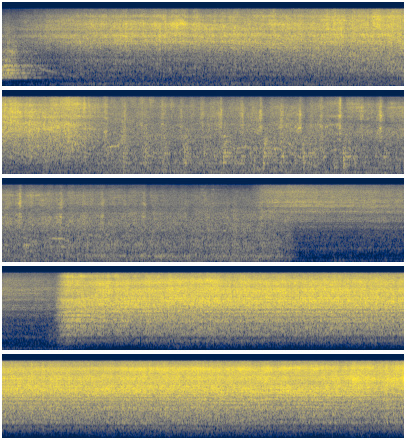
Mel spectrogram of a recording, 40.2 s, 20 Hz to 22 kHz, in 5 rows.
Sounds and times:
Hiss: 0.0s - 40.2s
Railroad car, train wagon: 0.0s - 40.2s
Train: 0.0s - 40.2s
Clickety-clack: 8.6s - 19.9s.

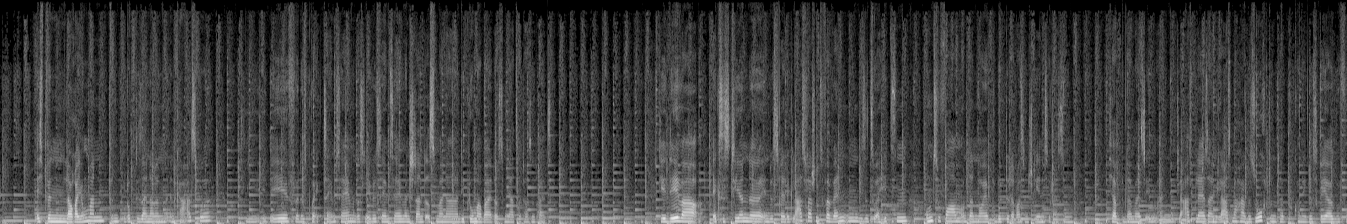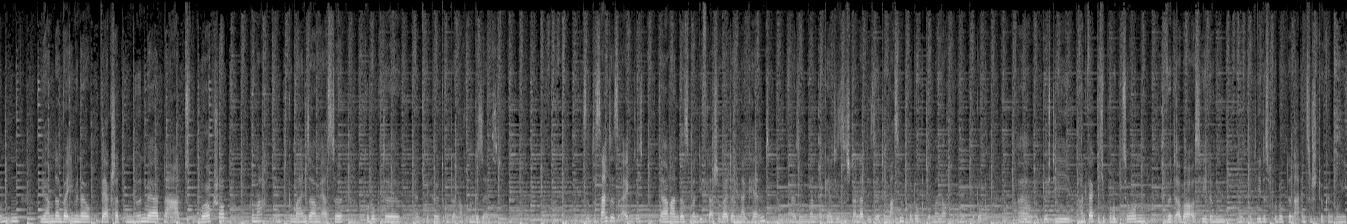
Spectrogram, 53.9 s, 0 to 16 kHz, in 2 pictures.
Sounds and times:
Music: 0.0s - 53.8s
Speech: 0.7s - 4.2s, 4.9s - 11.0s, 13.2s - 21.5s, 22.2s - 37.0s, 38.6s - 46.7s, 47.3s - 53.8s.

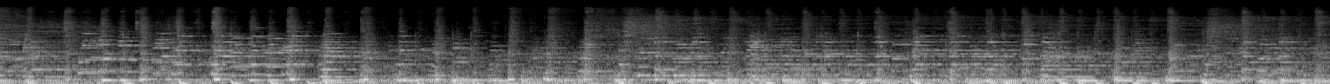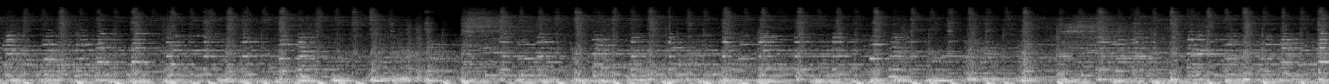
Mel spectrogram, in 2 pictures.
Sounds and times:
Drum: 0.0s - 26.5s
Steelpan: 0.0s - 26.5s.

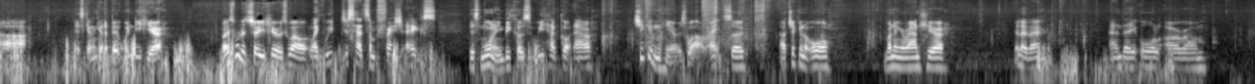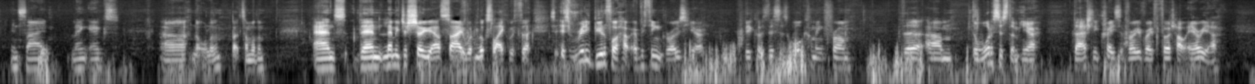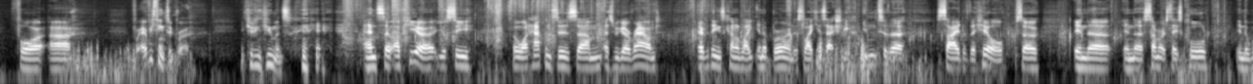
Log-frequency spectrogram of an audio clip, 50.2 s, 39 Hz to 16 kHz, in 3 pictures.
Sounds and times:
Speech: 0.0s - 0.4s, 1.0s - 2.3s, 3.0s - 11.1s, 11.8s - 12.7s, 13.5s - 14.0s, 14.8s - 16.2s, 16.9s - 18.3s, 18.9s - 20.3s, 20.9s - 28.1s, 28.8s - 33.0s, 33.6s - 34.6s, 35.2s - 37.5s, 38.2s - 50.1s.

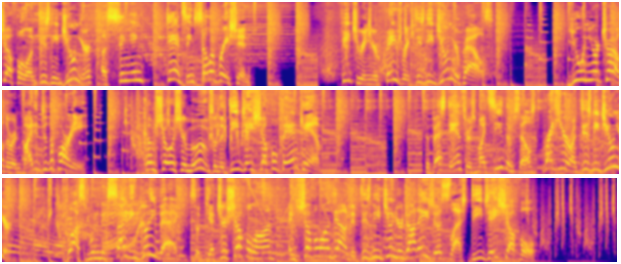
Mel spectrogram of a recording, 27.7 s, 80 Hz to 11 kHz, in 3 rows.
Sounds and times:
Speech: 0.0s - 3.8s, 5.1s - 7.4s, 8.5s - 10.5s, 11.4s - 14.1s, 15.6s - 26.5s
Music: 0.0s - 27.7s.

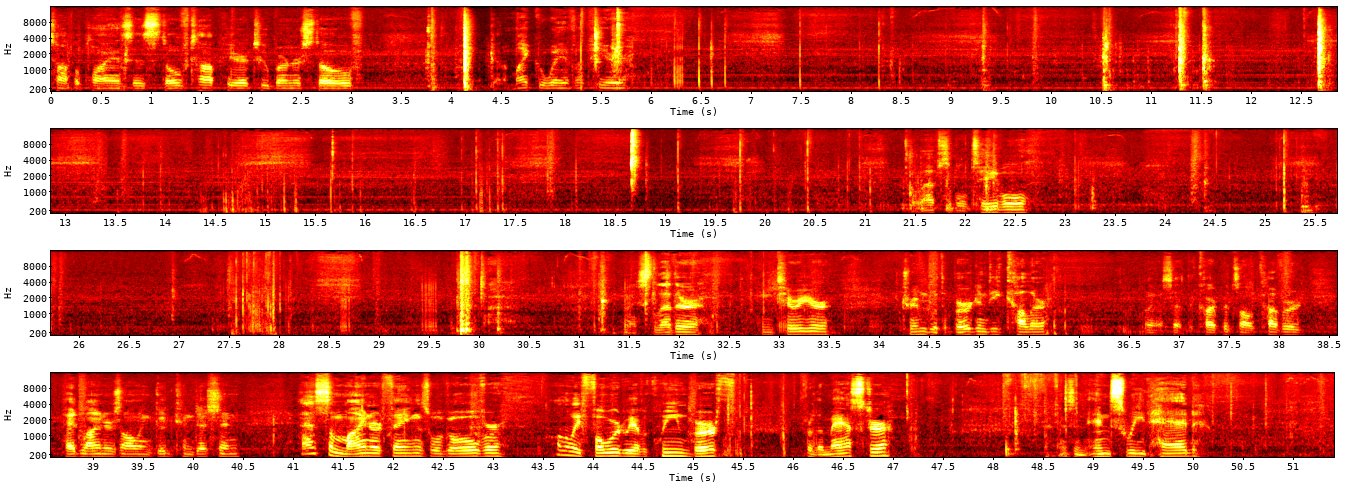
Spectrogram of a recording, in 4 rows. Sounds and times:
Speech: 0.0s - 3.2s, 4.4s - 5.9s, 21.4s - 22.7s, 31.4s - 33.6s, 34.2s - 35.8s, 36.6s - 45.4s, 46.1s - 47.0s, 48.6s - 50.2s.

